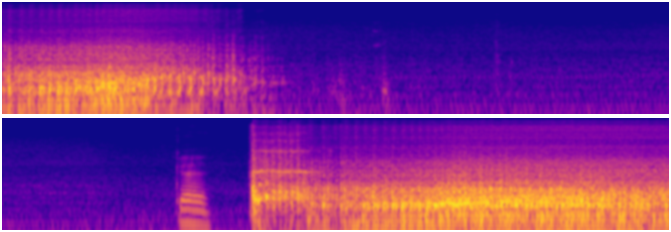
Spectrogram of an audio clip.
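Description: Outboard runs with a ragged, uneven beat, cuts out, then restarts still lumpy; rough running, the engine is not firing cleanly. Cause suspected, not confirmed.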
